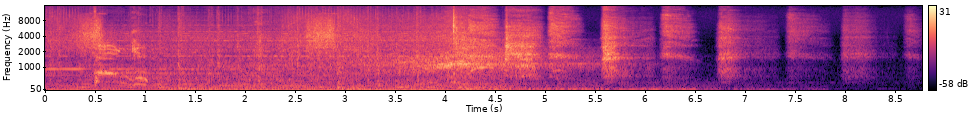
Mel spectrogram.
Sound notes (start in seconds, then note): 3.9 Jeanne Marie gasps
